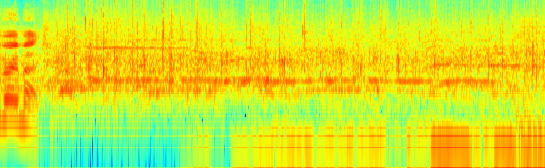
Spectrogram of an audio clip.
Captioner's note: cheering and applause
